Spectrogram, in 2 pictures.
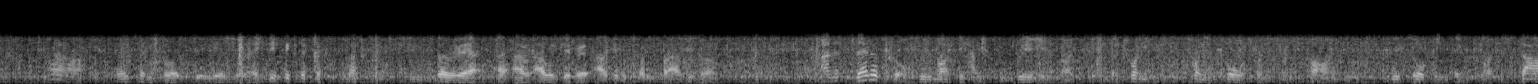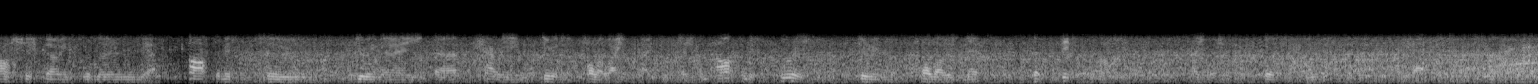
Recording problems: phone-call audio; poor line
traffic noise; loud; throughout; 2 dB below the speech

